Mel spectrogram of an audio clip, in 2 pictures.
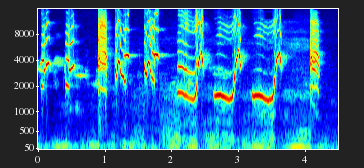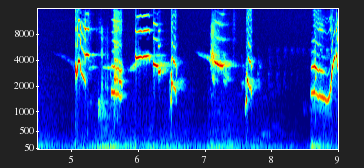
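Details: Provocation song of a prolific kacer, the oriental magpie-robin, with rough sharp fillers for contest training: several loud rising whistles swooping upward, mixed with harsh buzzy notes, then a lull and a final upswept whistle.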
